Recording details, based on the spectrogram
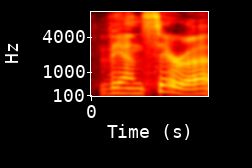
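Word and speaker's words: Vanserra: So for our listeners, Vansera of the greenhouse is Lucian's last name. Right. And it's spelled Serra.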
